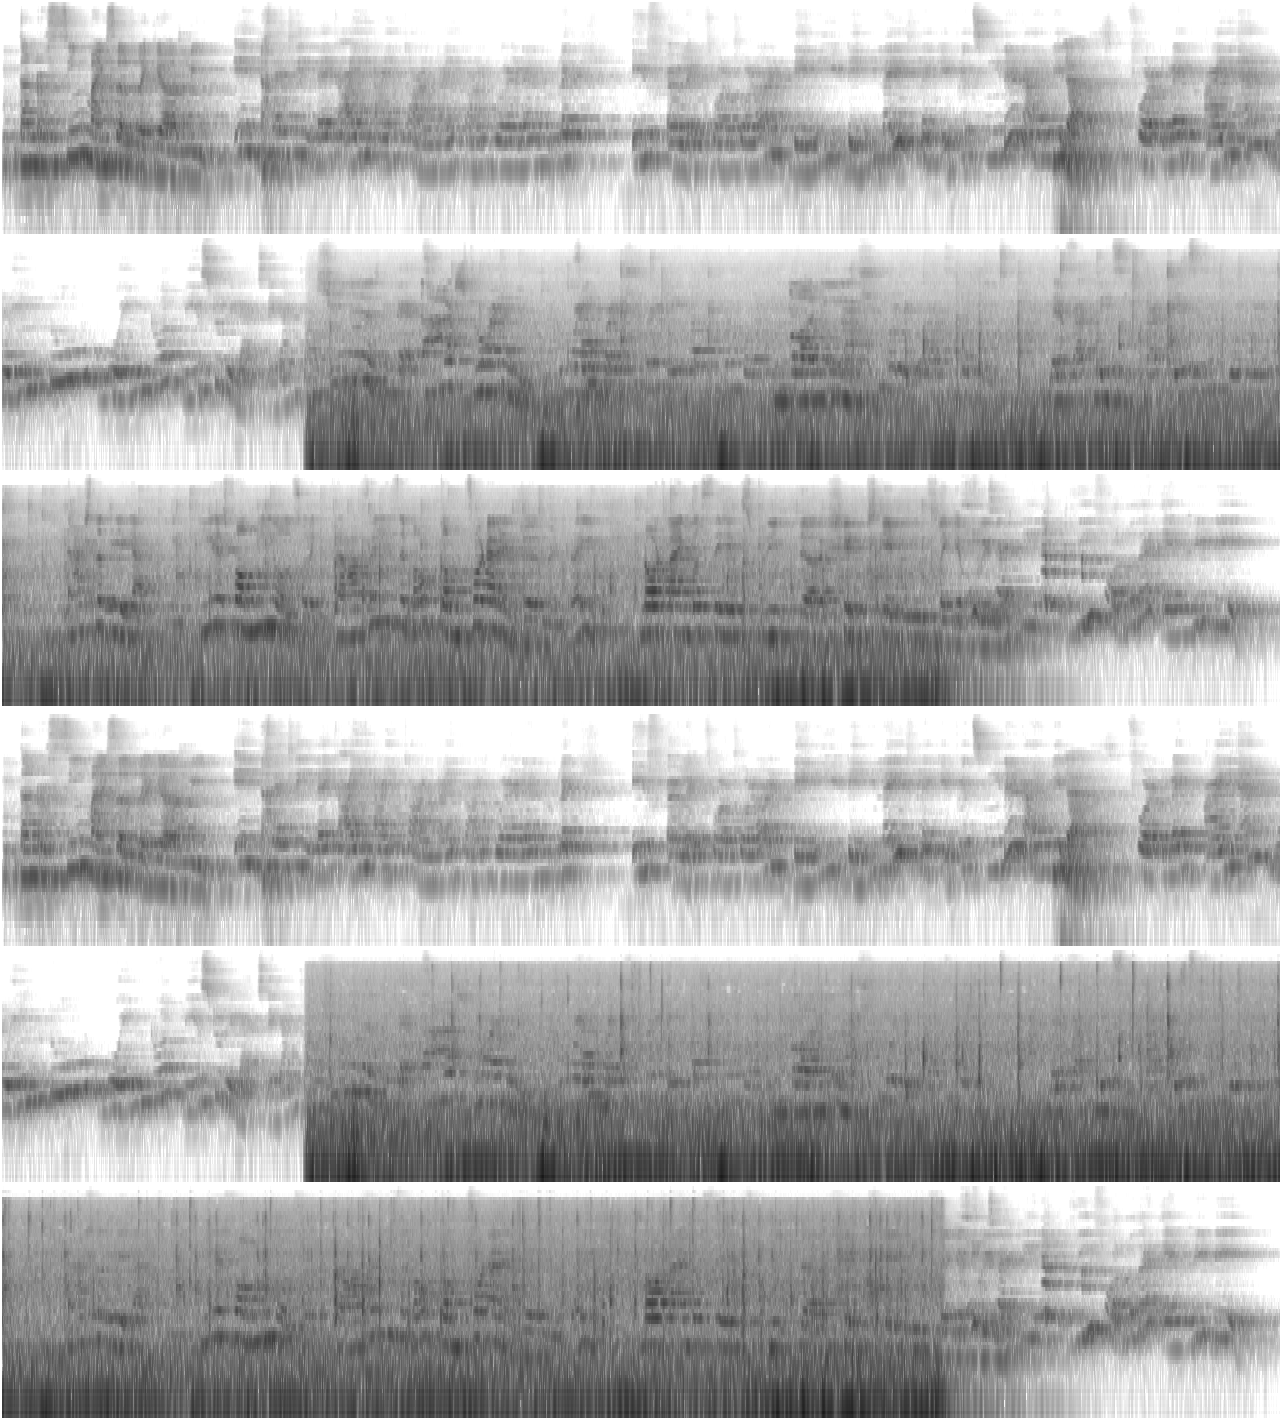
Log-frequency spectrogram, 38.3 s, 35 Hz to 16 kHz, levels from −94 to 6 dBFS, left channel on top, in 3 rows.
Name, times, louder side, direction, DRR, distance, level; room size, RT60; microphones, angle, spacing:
voice 1, 0.1-2.1 2.6-2.7 10.5-10.8 15.9-16.6 17.0-18.1 18.6-18.9 20.5-21.5 23.1-23.4 23.7-24.2 26.1-31.6 31.9-35.6 35.9-36.0, left 1 dB, 85° left, 1 dB, 1.5 m, -34 dB
voice 2, 2.3-6.0 6.3-10.7 11.3-17.0 17.5-17.9 18.3-22.7 23.2-26.9 35.0-38.0, equal, 10° right, -3 dB, 2.3 m, -41 dB
sound 1, 15.8-35.0, right 5 dB, 85° right, 0.4 m, -28 dB
9.8 x 4.4 x 6.6 m, 1.3 s
head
